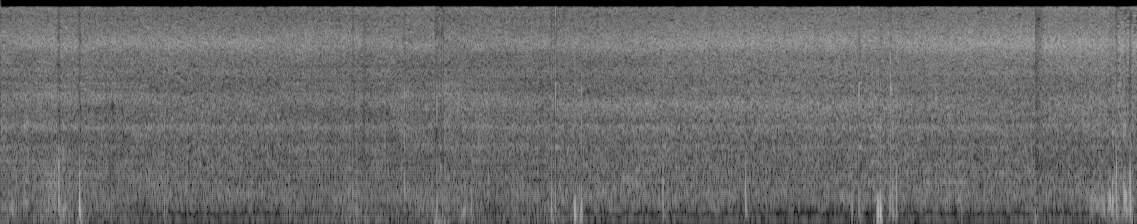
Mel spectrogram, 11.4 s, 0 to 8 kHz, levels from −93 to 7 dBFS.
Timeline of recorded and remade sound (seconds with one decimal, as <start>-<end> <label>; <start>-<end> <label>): 0.0-1.5 remade; 1.5-2.8 recorded; 2.8-5.5 remade; 5.5-11.4 recorded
